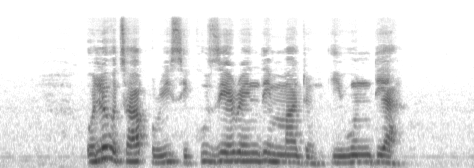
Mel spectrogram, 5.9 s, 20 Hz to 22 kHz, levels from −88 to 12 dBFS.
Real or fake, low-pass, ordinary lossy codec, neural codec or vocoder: real; 14.4 kHz; AAC, 64 kbps; none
